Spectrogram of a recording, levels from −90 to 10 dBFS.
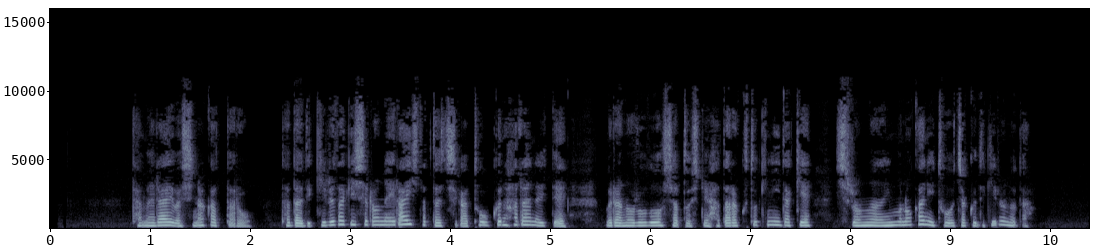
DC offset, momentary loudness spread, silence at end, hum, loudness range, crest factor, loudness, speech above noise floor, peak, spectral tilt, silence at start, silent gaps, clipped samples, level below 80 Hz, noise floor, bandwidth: under 0.1%; 9 LU; 0.6 s; none; 1 LU; 18 dB; -25 LUFS; 42 dB; -8 dBFS; -5.5 dB/octave; 0.85 s; none; under 0.1%; -74 dBFS; -67 dBFS; 10 kHz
